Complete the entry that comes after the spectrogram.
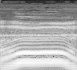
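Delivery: high, loud muffled moan through closed lips; strained moan. Retold or imitated. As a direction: moan as if you cannot open your mouth. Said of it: "mga ganun lang ako".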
